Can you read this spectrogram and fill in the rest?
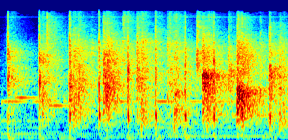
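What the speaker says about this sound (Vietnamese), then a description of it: "Mọi người cho một tràng pháo tay nào." Office colleagues clap their hands in welcome for a new coworker, a brief burst of scattered, fairly close claps lasting a couple of seconds.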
